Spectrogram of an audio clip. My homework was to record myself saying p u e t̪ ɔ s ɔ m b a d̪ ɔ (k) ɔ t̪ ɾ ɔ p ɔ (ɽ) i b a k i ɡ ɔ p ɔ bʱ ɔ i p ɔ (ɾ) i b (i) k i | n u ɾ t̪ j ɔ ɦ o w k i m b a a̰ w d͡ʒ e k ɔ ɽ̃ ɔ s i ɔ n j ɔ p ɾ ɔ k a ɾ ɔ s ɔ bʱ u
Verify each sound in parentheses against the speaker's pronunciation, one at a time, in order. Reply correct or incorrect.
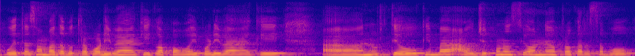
incorrect, correct, incorrect, incorrect

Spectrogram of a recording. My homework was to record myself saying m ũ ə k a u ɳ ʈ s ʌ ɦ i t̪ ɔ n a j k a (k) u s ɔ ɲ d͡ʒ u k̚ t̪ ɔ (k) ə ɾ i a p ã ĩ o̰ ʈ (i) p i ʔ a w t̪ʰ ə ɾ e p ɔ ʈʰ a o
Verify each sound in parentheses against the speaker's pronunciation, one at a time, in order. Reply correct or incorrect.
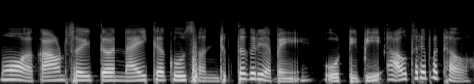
correct, correct, correct

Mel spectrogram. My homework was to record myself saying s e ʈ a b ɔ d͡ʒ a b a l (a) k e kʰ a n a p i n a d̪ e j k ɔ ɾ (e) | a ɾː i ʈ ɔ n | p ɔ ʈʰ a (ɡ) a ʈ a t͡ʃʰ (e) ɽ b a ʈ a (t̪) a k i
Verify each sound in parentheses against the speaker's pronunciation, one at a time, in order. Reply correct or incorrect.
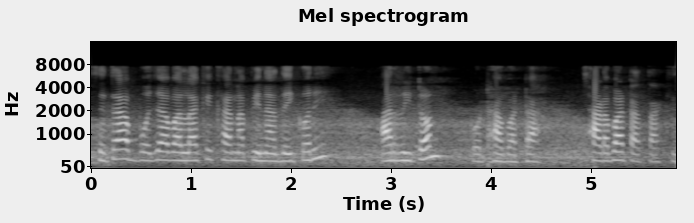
correct, incorrect, incorrect, incorrect, correct

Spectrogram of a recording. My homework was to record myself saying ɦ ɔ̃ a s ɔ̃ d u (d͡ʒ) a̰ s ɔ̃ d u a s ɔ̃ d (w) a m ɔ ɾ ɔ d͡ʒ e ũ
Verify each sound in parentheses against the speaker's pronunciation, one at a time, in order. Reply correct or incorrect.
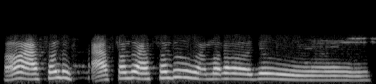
incorrect, incorrect

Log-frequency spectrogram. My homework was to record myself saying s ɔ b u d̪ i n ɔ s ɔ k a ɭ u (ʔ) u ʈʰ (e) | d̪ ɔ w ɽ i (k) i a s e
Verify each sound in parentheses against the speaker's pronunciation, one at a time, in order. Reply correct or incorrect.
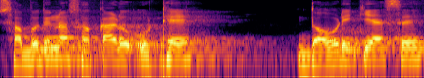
correct, correct, correct

